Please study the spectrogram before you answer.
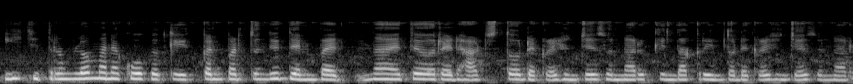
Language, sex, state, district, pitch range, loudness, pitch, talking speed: Telugu, female, Andhra Pradesh, Guntur, 215-245 Hz, -17 LUFS, 230 Hz, 160 wpm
